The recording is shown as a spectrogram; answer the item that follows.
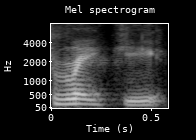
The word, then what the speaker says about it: Reiki: She did some type of Reiki. Yes, Reiki.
